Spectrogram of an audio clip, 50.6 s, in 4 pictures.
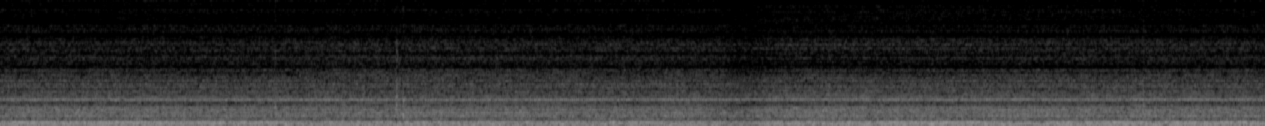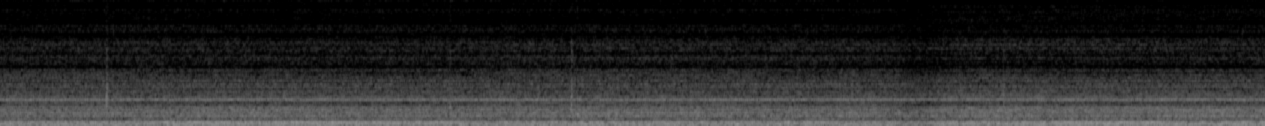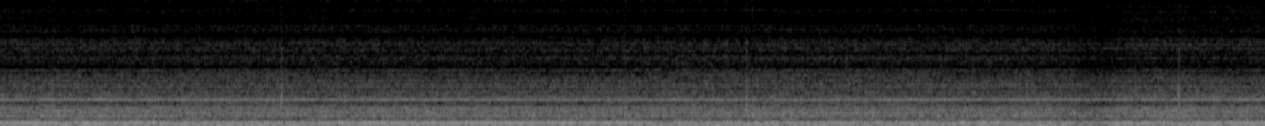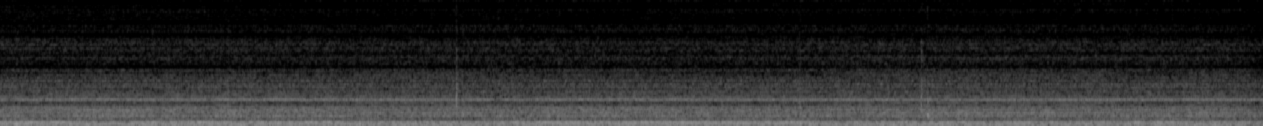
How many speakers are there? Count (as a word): zero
